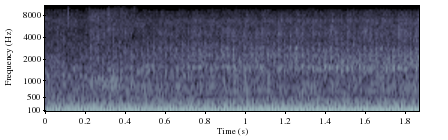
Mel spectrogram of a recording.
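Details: 2012 Ram 2500 6.7L Cummins turbo diesel just after fuel filter change and priming, first run: deep, even diesel rumble steady at idle without stumbling or hunting; no fuel leaks, running smoothly.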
